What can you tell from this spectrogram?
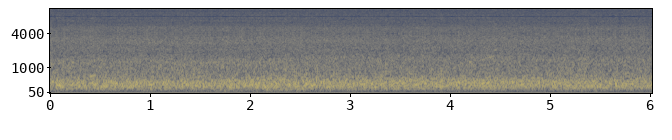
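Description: The Rio Grande running high in flood, churning through whitewater waves: a steady, loud rushing of water.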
